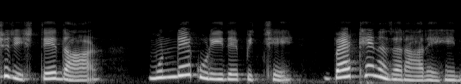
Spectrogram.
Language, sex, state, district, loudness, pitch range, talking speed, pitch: Punjabi, female, Punjab, Kapurthala, -17 LUFS, 215-320 Hz, 130 wpm, 240 Hz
